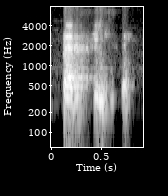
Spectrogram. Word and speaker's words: persicae: Se llama Missus, se escribe Persicae, pero la pronunciación correcta es Missus persice.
